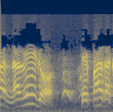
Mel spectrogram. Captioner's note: speaking Spanish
